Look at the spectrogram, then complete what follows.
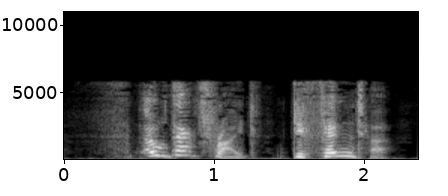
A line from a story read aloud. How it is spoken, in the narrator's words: snapped Ginny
